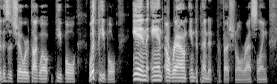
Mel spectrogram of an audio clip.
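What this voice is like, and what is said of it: Raw, worn-out voice. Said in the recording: “my voice is very raw because it is coming off of a couple of days of some pretty crazy wrestling shows”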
